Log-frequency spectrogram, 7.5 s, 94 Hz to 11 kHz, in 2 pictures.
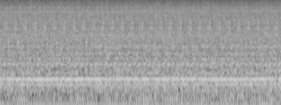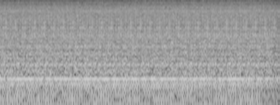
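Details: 1977 Toyota pickup, rebuilt engine with the original rocker arm assembly left in: busy metallic clatter from the top end, about four ticks a second over the idle; worn rocker arm assembly rattling, later replaced, which made it much quieter.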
